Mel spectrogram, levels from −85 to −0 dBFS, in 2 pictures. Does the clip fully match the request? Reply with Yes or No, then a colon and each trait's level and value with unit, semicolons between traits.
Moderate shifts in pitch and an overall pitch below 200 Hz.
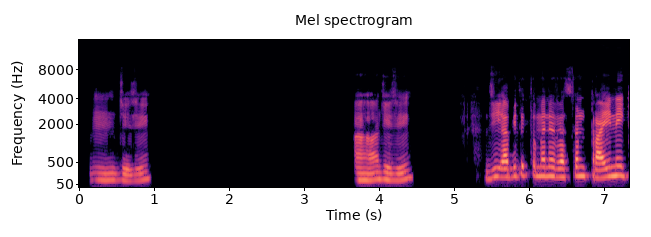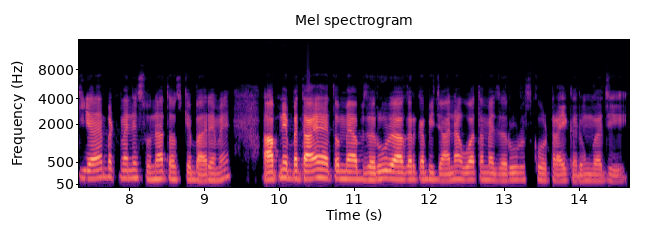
Yes: average, 4.3 semitones; low, 135 Hz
